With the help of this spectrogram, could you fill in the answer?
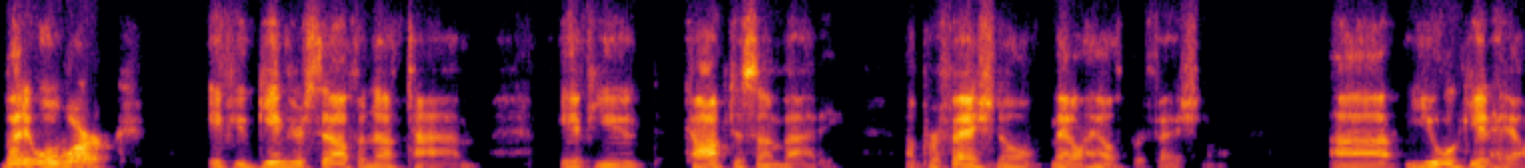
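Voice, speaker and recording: A somewhat breathy man at a moderate pace, with long, frequent pauses. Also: medium pitch for a man, lively intonation. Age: 70s. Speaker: lawyer, mental health advocate. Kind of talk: interview testimony.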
